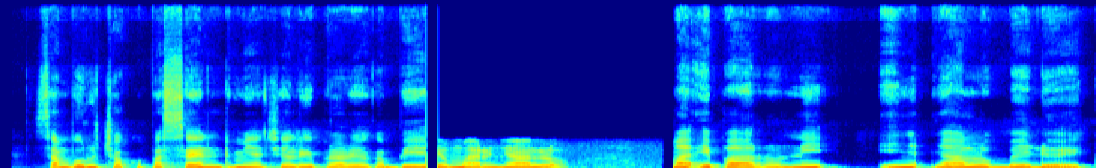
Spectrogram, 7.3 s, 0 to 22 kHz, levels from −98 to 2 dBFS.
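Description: Speech, and at 2.83 s there's a brief gap of about 80 ms, after which the sound turns dull and boxy, with nothing above about 3.8 kHz and a new background noise sitting roughly 35 dB under the voice. The level doesn't really jump. At 4.49 s the full bandwidth comes back. That's most likely the input switched to a poorer device, such as a headset's call profile, and then switched back.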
